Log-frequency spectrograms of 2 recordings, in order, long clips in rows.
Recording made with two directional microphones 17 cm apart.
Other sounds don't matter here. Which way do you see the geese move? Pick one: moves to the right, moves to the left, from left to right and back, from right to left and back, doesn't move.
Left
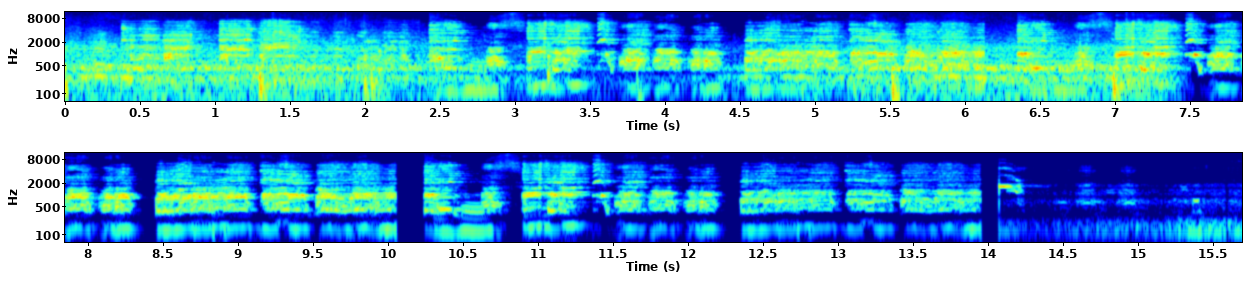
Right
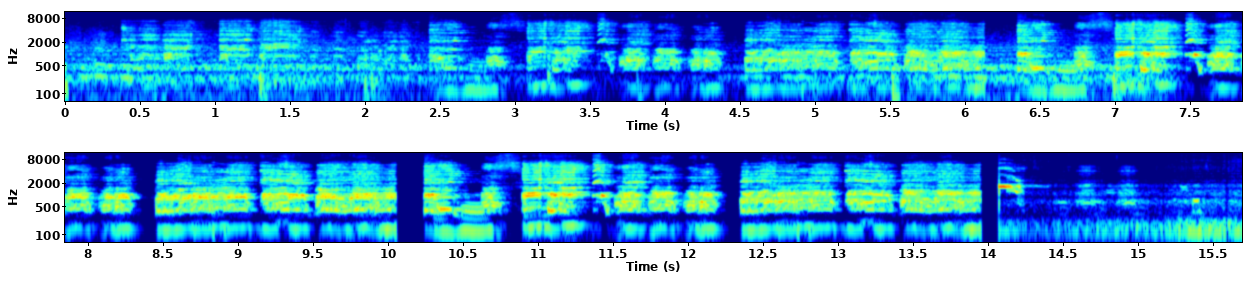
moves to the right.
